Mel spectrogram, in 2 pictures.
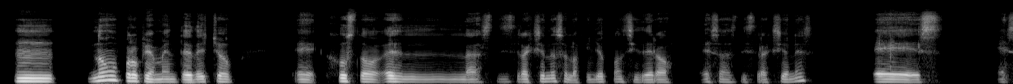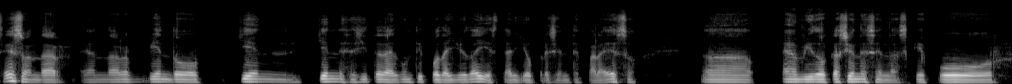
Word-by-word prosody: Mm, 145 -1 +10 0.4
no 185 +8 +6
propiamente. 120 - +5
De 120 - +1
hecho, 125 -1 0 0.6
eh, 115 -3 -4
justo 130 -6 +3
el 115 -3 0
las 115 -1 -8
distracciones, 125 +3 -6
o - - -5
lo 100 -1 -8
que 110 - -17
yo 120 +1 -6
considero 110 -2 -6 0.2
esas 115 -2 -12
distracciones, 120 - -9 0.6
es 115 -3 +3 0.5
es - - -14
eso, 150 -4 +1
andar 110 0 -7
andar 110 +1 -11
viendo 115 -2 -4 0.3
quién 115 -5 -3
quién 130 -1 0
necesita 115 -1 -6
de 110 - +1
algún 110 +2 -8
tipo 115 -1 -5
de 105 - -2
ayuda, 110 +5 -3
y 130 - 0
estar 100 - -9
yo 100 0 -8
presente 100 +1 -16
para 95 +1 -11
eso. 110 -3 -5 0.6
Ah, 110 -1 -6 0.3
ha 120 0 -4
habido 115 0 +2
ocasiones 120 +1 -1
en 110 -2 -7
las 100 0 -9
que, 110 - -9
por 105 0 +2
115 Hz, 135 wpm, -21 LUFS, 110-125 Hz, 0.6 s, Mm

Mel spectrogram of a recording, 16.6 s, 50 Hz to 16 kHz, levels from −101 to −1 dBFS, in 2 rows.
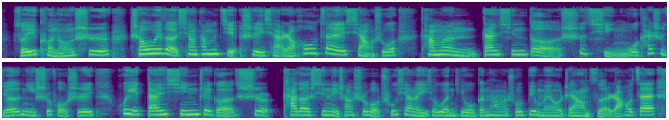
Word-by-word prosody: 所 180 +2 +3
以 200 +4 +6
可 200 -6 -3
能 150 +5 -4
是 205 0 +2 0.3
稍 240 +1 +5
微 275 +1 +5
地 265 - +5
向 235 -1 0
他 240 +1 0
们 250 +1 +5
解 310 - 0
释 190 - 0
一 165 - -1
下， 165 -3 -1
然 150 - +2
后 280 +7 -2
再 260 -6 +3
想 215 - -1
说 180 +2 -2 0.3
他 220 - +2
们 210 -7 0
担 220 +2 +4
心 220 -1 -3
的 190 -4 -1
事 280 -5 -4
情， 165 - -4
我 175 - -2
开 270 +11 -3
始 250 -5 -5
觉 160 - -5
得 180 +3 +3
你 190 -4 -3
是 215 - -1
否 210 - -5
是 180 +1 -1 0.3
会 260 -5 +2
担 215 +1 +3
心 230 -1 +1
这 230 -3 +1
个 155 -8 -1
是 205 -2 -2
他 200 0 +2
的 195 -1 +4
心 200 0 -3
理 - - -2
上 185 0 -4
是 195 +1 -5
否 - - -1
出 220 - -6
现 215 -4 -2
了 155 - -1
一 - - -3
些 - - -8
问 175 0 -1
题， 175 0 -6
我 160 -2 -3
跟 160 +2 -5
他 185 -1 -4
们 180 0 -7
说 185 -1 -3
并 205 +1 -2
没 165 -3 -4
有 165 0 -4
这 170 - -3
样 165 -1 -1
子， 140 0 -4
然 - - +1
后 185 0 -3
再 200 +2 +6
200 Hz, 255 characters per minute, -24 LUFS, 180-225 Hz, 0.3 s, 以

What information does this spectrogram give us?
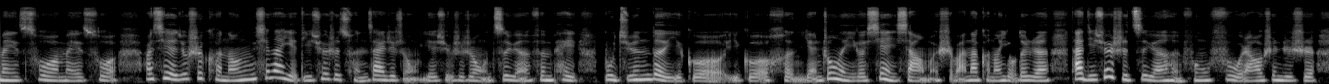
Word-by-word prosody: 没 185 -1 +3
错 190 -2 -1
没 170 -1 -4
错。 190 +1 -2 0.3
而 245 - +1
且 260 -3 +3
就 240 +3 -2
是 270 +2 0
可 220 -4 -4
能 190 +6 +2
现 305 +3 -2
在 310 -2 +3
也 215 - 0
的 185 +1 -5
确 250 +7 -2
是 230 -3 -3
存 175 -5 -4
在 210 0 +3
这 195 -1 -1
种， 210 - -5
也 175 -5 -5
许 180 - -5
是 185 - -5
这 180 - -5
种 190 +4 -3
资 210 +3 +2
源 185 -1 -2
分 200 -1 +1
配 195 -3 -3 0.3
不 215 +1 0
均 210 +3 +2
的 215 -7 +3
一 160 - -4
个 - - -2
一 - - -6
个 - - -3
很 - - -5
严 - - -2
重 265 +6 +3
的 210 - +4
一 170 - -3
个 175 - -3
现 205 -1 +3
象 170 0 +3
嘛， 220 - -6
是 205 - -1
吧？ - - -1
那 195 +1 +3
可 195 - -4
能 170 +2 -1
有 180 - -2
的 190 -2 0
人 175 -1 +1 0.2
他 255 +1 +9
的 210 0 +1
确 355 +10 +4
是 225 -10 0
资 210 +2 +5
源 175 -1 +1
很 185 -5 0
丰 180 +5 -2
富， 200 -4 -4
然 160 - -1
后 175 - 0
甚 195 +1 0
至 180 -1 0
是 175 -1 -2
195 Hz, 300 characters per minute, -24 LUFS, 180-220 Hz, 0.3 s, 他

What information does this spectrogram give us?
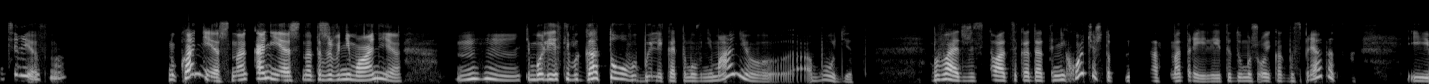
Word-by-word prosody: Интересно. 315 - -5 1.0
Ну, - - -2
конечно, 225 - +3
конечно! 220 -7 +5
Это 215 +1 -3
же 220 +1 +1
внимание. 215 - +3 0.5
Мгм. 230 -5 -2
Тем 220 - -4
более, 235 0 +4
если 235 +2 +1
вы 230 -1 -5
готовы 255 -2 +3
были 185 -3 -7
к 170 - -10
этому 165 0 -3
вниманию, 170 - -3 0.3
э,- - - -7
будет. 165 - -9 0.8
Бывает 215 -4 +4
же 170 0 -10
ситуация, 190 +1 +1
когда 185 -1 0
ты 180 +3 -12
не 210 +2 -1
хочешь, - - -1
чтоб - - -9
на - - -8 0.2
тебя 165 -1 -6
смотрели. 160 -4 -4
И 145 - -4
ты 165 - -9
думаешь: 160 0 -6
"Ой, 170 - -2
как 155 -1 -10
бы 155 - -12
спрятаться". 335 - -4 0.6
И 165 -2 -3
200 Hz, 160 wpm, -23 LUFS, 165-245 Hz, 1.0 s, конечно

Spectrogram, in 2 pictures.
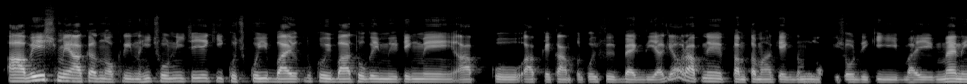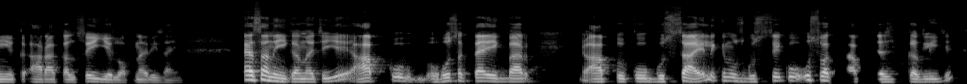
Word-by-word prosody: आवेश 190 +8 +6
में 165 -2 +4
आकर 135 +1 +3
नौकरी 120 +2 -3
नहीं 125 +3 -3
छोड़नी 140 0 -2
चाहिए 150 0 -1
कि 145 - -4
कुछ 140 0 -4
कोई 140 -1 +2
बाय 130 0 +5 0.2
कोई 140 -2 +3
बात 125 +2 +2
हो 135 - +1
गई 130 0 0
मीटिंग 125 +1 -2
में 120 -1 0
आपको 115 0 -6 0.2
आपके 115 0 -5
काम 115 -1 -2
पर 115 - -8
कोई 120 - -2
फ़ीडबैक 115 -2 -1
दिया 115 0 -2
गया - - -2
और - - -2
आपने 140 -2 -1 0.2
तम-तमा 115 0 -2
के - - +1
एकदम 115 0 -4
नौकरी 110 -2 -8
छोड़ 115 0 -3
दी 115 0 -5
कि 120 - -2 0.2
भाई, 110 0 -2
मैं 135 +4 +3
नहीं 120 -1 +1
एक 115 - -8 0.2
आरा 115 -1 -1
कल 110 -1 -2
से, 145 - +4
ये 120 -5 +1
लो 110 -1 -5
अपना 110 +1 -8
रिज़ाइन, 100 -2 -16 0.7
ऐसा 210 0 +7
नहीं 140 -3 +5
करना 130 -1 +2
चाहिए 140 - +1 0.2
आपको। 150 +3 -2 0.4
हो 155 - +3
सकता 165 -2 +3
है 155 - +7
एक 140 -1 -1
बार 135 -1 +2 0.7
आपको 135 +2 -1
गुस्सा 135 +1 +3
आए 130 - +8
लेकिन 175 -1 -3
उस 150 -4 -3
गुस्से 135 +6 -3
को 180 - +1
उस 200 - -11
वक़्त 185 -2 +4 0.2
आप - - -4 0.2
डाइजेस्ट 120 -1 -1
कर 120 - +2
लीजिए 125 - -6
130 Hz, 210 wpm, -23 LUFS, 115-140 Hz, 0.7 s, आए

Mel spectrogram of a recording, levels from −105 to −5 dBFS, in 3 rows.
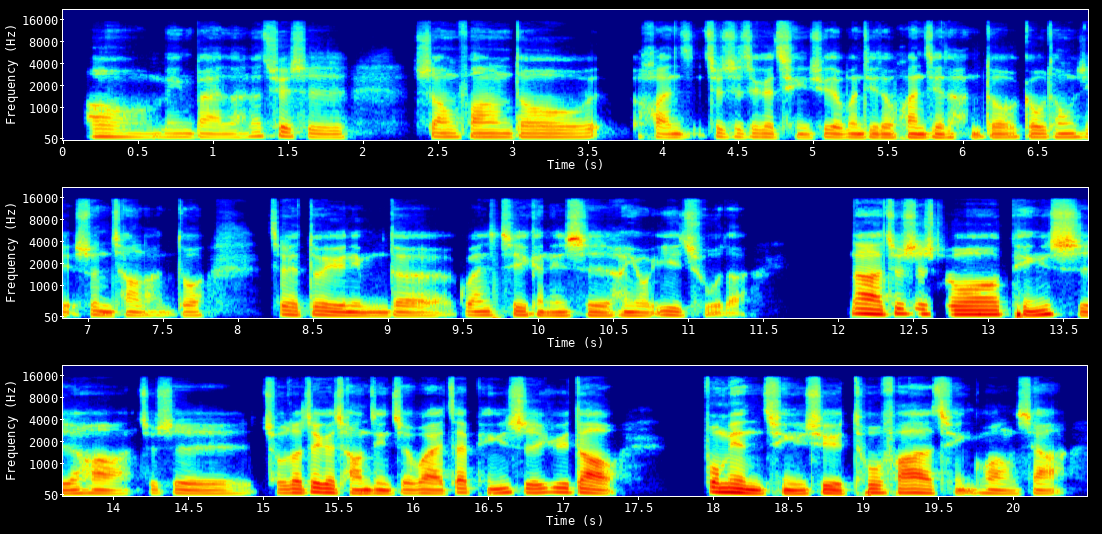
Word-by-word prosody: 哦， 110 -3 -6
明 110 0 -11
白 105 -2 -8
了， 100 0 -12
那 130 - -8
确 135 0 -5
实， 105 -5 -9 0.4
双 115 -2 -6
方 110 -1 -4
都 110 0 -5 0.3
缓 100 - -6
解 100 - -12
就 115 - -8
是 110 0 -8
这 110 +2 -8
个 105 -1 -4
情 95 -1 -8
绪 105 +3 -8
的 100 - -2
问 100 0 -3
题 100 +1 -4
都 100 -1 -3
缓 100 0 -1
解 100 0 -3
了 100 - -6
很 - - -11
多， 100 0 -4
沟 105 -2 -3
通 105 0 -5
也 105 -2 -9
顺 110 -4 -4
畅 100 0 -5
了 100 - -11
很 100 - -16
多， 100 +1 -7 0.4
这 120 -3 -2
对 110 0 0
于 100 - +3
你 95 -1 +2
们 95 0 -4
的 95 0 -5
关 105 -1 -3
系 105 +2 -3
肯 105 -2 -5
定 95 0 -2
是 95 -1 +5
很 100 +1 -4
有 95 -1 -2
益 110 -2 -2
处 - - -8
的。 - - -12 0.7
那 150 -2 +8
就 135 +4 +1
是 145 -1 +1
说 125 -1 +6
平 125 -1 +3
时 100 -7 +1
哈， 100 -2 -2
就 105 - -10
是 95 -2 -4
除 110 - -5
了 115 +1 +4
这 135 +4 +4
个 125 - +6
场 100 -3 +1
景 100 -1 +1
之 100 +2 -3
外， 100 -1 +2
在 120 +6 0
平 115 0 -2
时 120 -2 +1
遇 130 0 +1
到 125 - +5 0.6
负 145 - +5
面 125 -7 +8
情 95 -1 +1
绪 100 +1 +3
突 115 +5 0
发 115 +1 +4
的 110 - +3
情 100 -1 -4
况 100 -3 -4
下， 100 0 -3
105 Hz, 245 characters per minute, -23 LUFS, 100-115 Hz, 0.7 s, 那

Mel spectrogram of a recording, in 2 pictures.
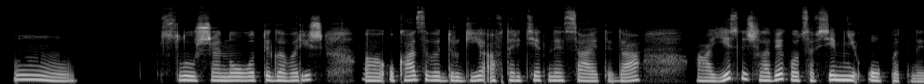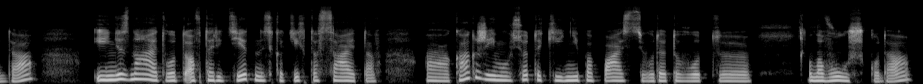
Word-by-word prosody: М. 190 -8 -1 0.9
Слушай, 190 -2 +3
ну 180 0 +2
вот 185 0 -1
ты 200 - 0
говоришь, 185 +4 +1 0.4
э, - - -1 0.2
указывает 195 -1 0
другие 180 +2 0
авторитетные 185 +1 -2
сайты, 165 -3 -2
да? 165 +5 -2 0.5
А 165 -2 -2
если 240 - +1
человек 225 +1 +1
вот 185 -1 0
совсем 205 +4 +2
неопытный, 170 -8 -1
да? 145 - -1 0.6
И 205 0 +5
не 225 +3 +7
знает 230 -5 +3
вот 175 0 +1
авторитетность 190 +2 +1
каких-то 175 +1 -4
сайтов, 170 -5 -2 0.4
а, 165 -2 0
как 270 - 0
же 235 -7 +4
ему 195 -3 +3
всё-таки 200 -1 -2
не 185 +1 +3
попасть 175 -2 -1
в 155 - -4
эту 165 0 -1
вот 155 0 -4 0.9
ловушку, 170 -4 +2
да? 150 +10 -2
180 Hz, 125 wpm, -22 LUFS, 170-200 Hz, 0.9 s, не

